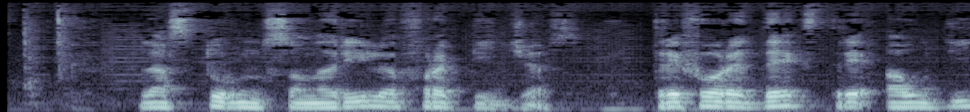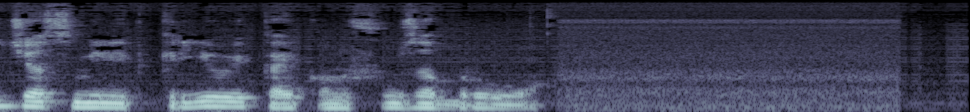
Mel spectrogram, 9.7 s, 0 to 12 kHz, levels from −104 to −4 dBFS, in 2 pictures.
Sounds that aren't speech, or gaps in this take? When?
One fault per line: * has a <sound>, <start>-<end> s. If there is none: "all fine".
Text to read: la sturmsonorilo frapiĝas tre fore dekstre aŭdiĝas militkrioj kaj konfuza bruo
all fine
